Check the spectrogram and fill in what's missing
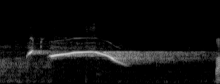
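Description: A Nias hill myna gives one long, clear whistle that rises, holds steady for about a second, then slides down. A few short clicks follow, and faint speech is nearby.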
